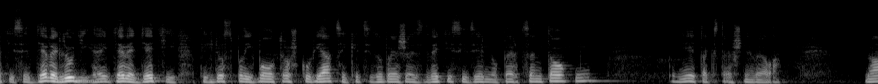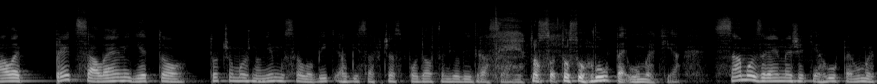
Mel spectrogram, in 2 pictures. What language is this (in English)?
Slovak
